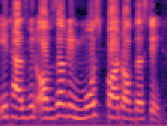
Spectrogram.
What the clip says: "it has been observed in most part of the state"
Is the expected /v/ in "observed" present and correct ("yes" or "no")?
yes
